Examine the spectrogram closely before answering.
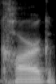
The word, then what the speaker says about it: Kharg: It could be It could be pronounced In English I think it's pronounced Kharg, but I think in um in Persian or Arabic is is a Kharg Kharg Island. Cuz the KH is a Khh sound.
